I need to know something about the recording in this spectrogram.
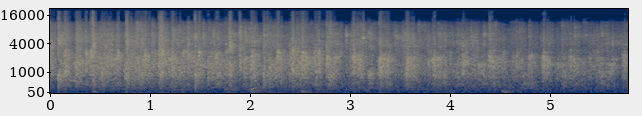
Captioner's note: audience applause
